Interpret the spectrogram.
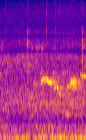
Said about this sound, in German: Neben mir ist auch eine aufgeregte Mönchsgrasmücke. Mild aufgeregt, würde ich sagen.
